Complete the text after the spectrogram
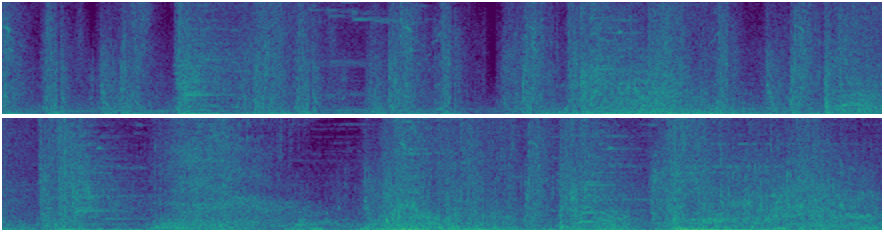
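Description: Video game spell effects whoosh and boom in quick bursts.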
